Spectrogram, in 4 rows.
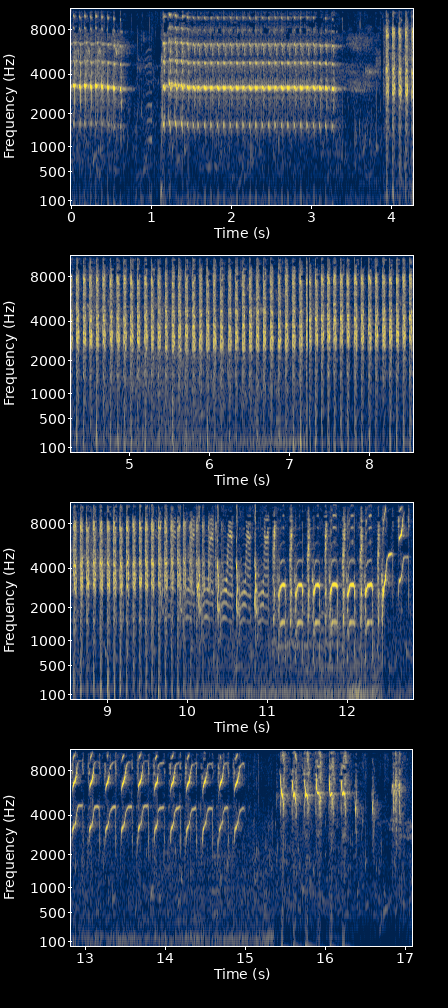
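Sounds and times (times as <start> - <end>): songbird trilling: 0.0 - 3.8, 8.0 - 17.0.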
